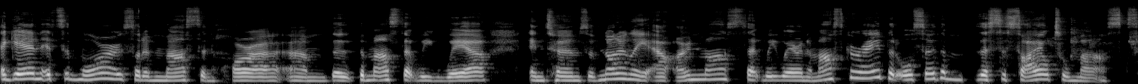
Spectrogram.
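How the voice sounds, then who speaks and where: A woman's voice with hardly any pauses, on a very clean recording with a silent background. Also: medium pitch for a woman, ordinary pitch variation, fairly slow pace. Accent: Australian. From Australia. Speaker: tabletop RPG content creator. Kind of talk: casual talk-to-camera overview. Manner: hesitant, many fillers.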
